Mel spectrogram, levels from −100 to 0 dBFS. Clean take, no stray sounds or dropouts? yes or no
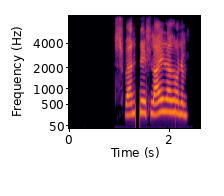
no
